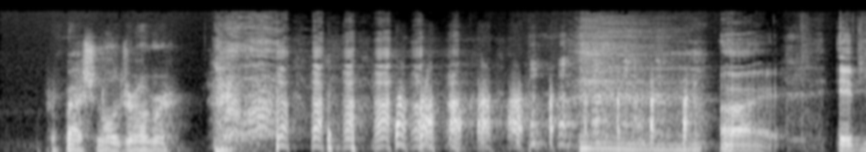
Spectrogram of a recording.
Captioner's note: laughter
